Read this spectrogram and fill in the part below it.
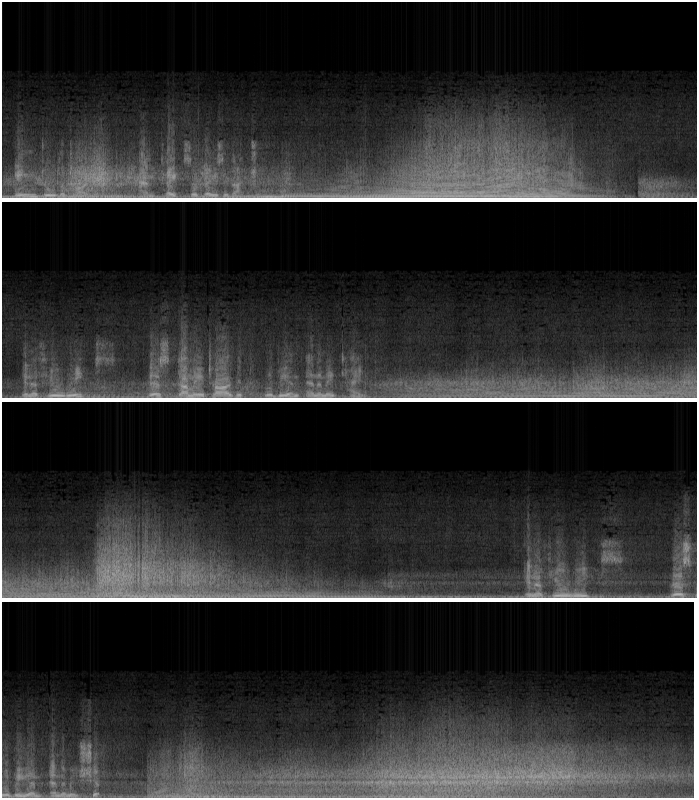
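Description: An aircraft engine roars past overhead, its pitch dropping.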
